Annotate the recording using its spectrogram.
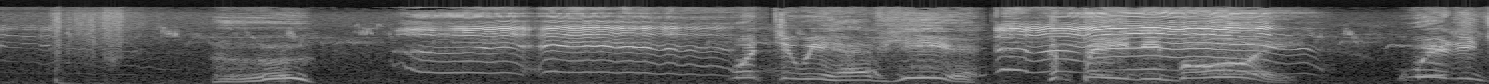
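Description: A baby cries loudly.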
